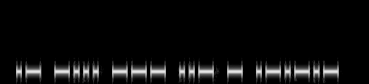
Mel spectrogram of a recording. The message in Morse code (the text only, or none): ABOUT.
